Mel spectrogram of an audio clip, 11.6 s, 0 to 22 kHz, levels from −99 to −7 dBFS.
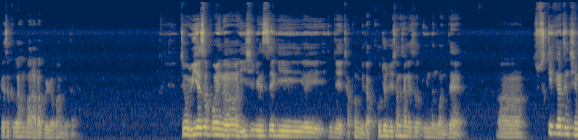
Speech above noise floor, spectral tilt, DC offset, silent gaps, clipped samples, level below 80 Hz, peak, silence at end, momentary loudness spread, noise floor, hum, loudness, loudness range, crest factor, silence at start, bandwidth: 42 dB; -4 dB/octave; under 0.1%; none; under 0.1%; -68 dBFS; -8 dBFS; 0 s; 12 LU; -73 dBFS; none; -31 LUFS; 11 LU; 24 dB; 0.05 s; over 20 kHz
